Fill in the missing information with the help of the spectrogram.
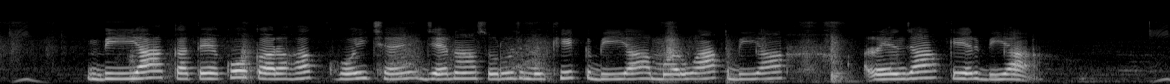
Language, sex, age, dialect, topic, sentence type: Maithili, female, 31-35, Bajjika, agriculture, statement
